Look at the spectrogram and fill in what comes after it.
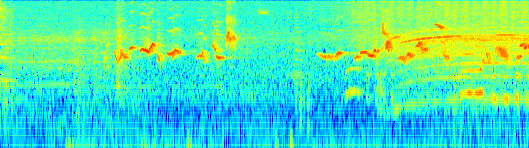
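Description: Birds chirping in short, quick, gliding calls, in two spells. About halfway through, a steady held tone with overtones comes in beneath them.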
